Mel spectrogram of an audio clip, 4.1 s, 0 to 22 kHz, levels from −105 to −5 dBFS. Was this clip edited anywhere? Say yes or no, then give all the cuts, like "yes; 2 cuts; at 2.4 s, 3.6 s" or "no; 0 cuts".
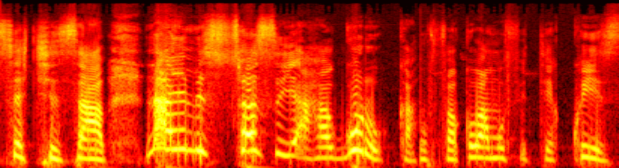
yes; 1 cut; at 2.8 s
